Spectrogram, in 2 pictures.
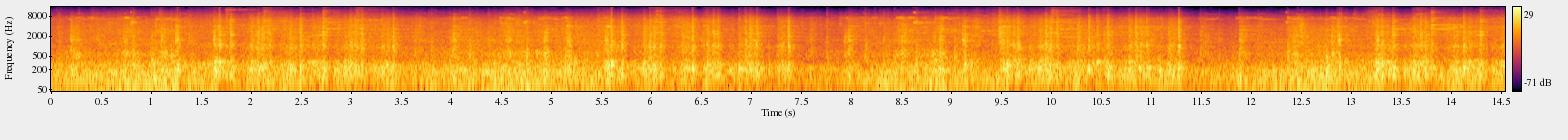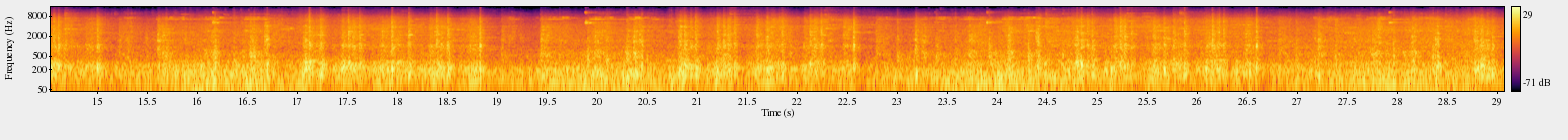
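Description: Freight train of covered hopper cars rolling past close by: a continuous rumble of steel wheels on rail with steady, rapid clicking and clattering as the trucks pass over the rails.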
